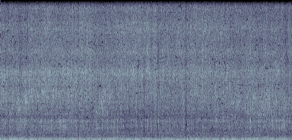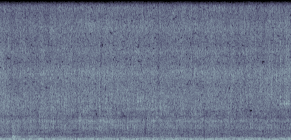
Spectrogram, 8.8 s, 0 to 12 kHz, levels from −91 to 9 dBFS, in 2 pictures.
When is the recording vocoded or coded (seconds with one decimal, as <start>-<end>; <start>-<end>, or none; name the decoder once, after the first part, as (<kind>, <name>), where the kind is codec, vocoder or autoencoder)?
none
